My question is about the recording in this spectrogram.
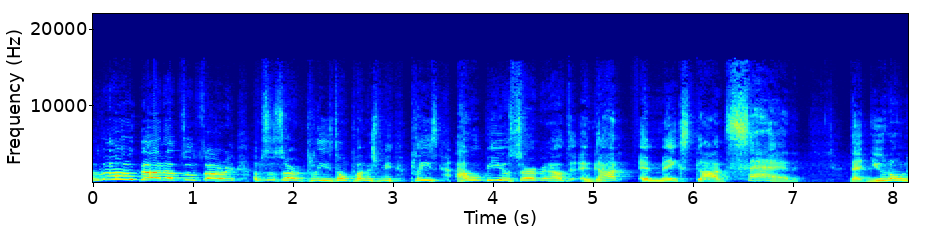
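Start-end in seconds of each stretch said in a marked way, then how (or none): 0.0-4.8 much higher, loud pleading wail; groveling plea. Retold or imitated. Preacher mimics a believer begging God for mercy, high wailing plea. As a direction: beg God like a frightened servant.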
